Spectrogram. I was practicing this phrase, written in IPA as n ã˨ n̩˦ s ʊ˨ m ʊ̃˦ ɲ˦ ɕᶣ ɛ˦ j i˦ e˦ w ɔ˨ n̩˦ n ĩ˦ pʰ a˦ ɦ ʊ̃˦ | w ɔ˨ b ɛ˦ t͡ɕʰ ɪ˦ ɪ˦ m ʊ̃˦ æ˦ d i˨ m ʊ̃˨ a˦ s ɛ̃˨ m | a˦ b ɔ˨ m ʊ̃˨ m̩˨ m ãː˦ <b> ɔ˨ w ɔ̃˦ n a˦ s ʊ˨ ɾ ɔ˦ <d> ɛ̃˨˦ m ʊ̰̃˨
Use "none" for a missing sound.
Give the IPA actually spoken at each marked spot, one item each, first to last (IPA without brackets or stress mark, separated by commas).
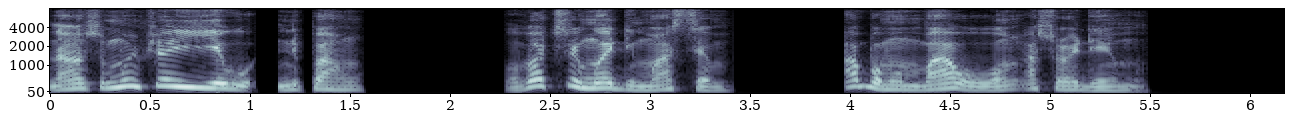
w, d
